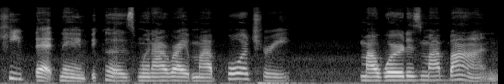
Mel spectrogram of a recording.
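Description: A woman speaks at medium pitch. She has a Louisiana accent. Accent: Louisiana Southern US. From Louisiana, US South. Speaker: poet and spoken word artist. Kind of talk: interview answering questions.

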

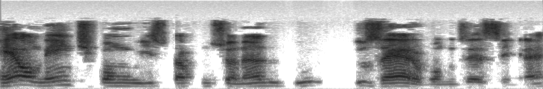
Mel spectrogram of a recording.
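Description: A man speaks at a fairly slow pace. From Brazil, Goiás. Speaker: technology teacher. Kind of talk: live interview. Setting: Instagram live.

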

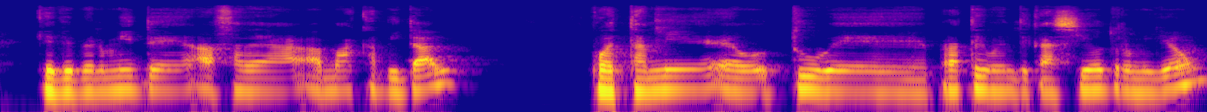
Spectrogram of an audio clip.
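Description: A man's fairly high, somewhat breathy voice. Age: 20s. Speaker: trader. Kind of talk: casual chat.

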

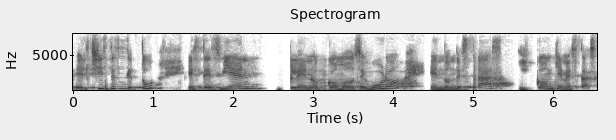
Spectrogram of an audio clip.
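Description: With lively intonation, a woman in a Mexican accent speaks at a fairly high pitch. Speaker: podcast co-host. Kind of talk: casual chat.

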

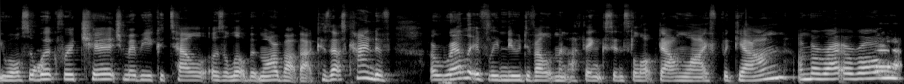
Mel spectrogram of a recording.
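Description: Rattling along at a very fast pace with hardly any pauses, a woman with a British accent and fairly high pitch shows ordinary pitch variation on a very clean recording with a silent background. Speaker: podcast host, singer-songwriter. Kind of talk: casual interview chat. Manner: warm, upbeat.

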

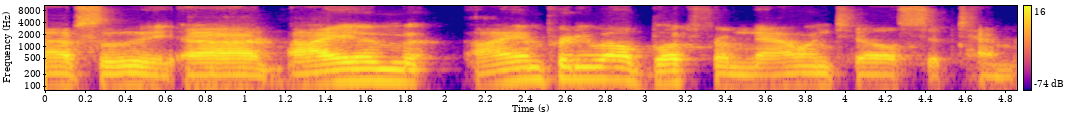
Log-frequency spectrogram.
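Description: With a Canadian accent, a man speaks at a moderate pace and medium pitch in a plain, everyday voice, his pitch varying in an ordinary way. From Ontario, Canada. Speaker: country singer. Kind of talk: interview.

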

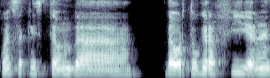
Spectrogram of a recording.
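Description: A quiet background behind a female voice with a dark, mellow tone. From Brazil, São Paulo. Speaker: public relations professional. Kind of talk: casual interview.

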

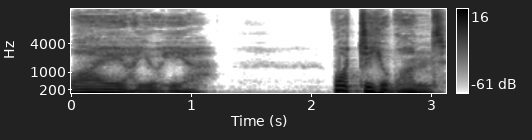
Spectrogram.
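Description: A man's put-on character voice, low-pitched and husky with a rough edge, dark and mellow in tone, slow, with big pitch swings. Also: very clean recording, silent background.

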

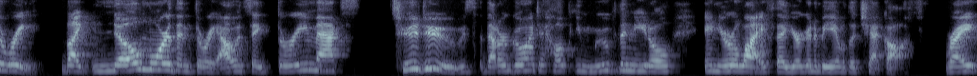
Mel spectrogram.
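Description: A woman talks at a moderate pace in an ordinary speaking voice, fairly high in pitch with ordinary pitch variation, over a quiet background. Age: 20s. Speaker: fitness coach and podcast co-host. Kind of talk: casual chat.

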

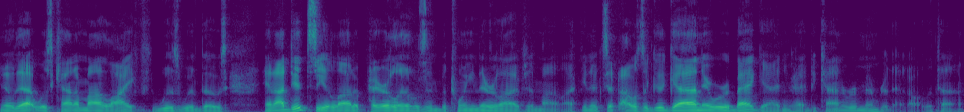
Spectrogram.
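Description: A man with a Louisiana accent talks at a very fast pace in a very deep, low voice. His loudness swings widely against a quiet background. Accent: Louisiana Southern. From Louisiana, Shreveport. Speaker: retired police lieutenant. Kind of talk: casual chat.

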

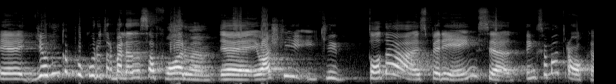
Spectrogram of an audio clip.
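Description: With noticeable background noise, a woman speaks at a moderate pace in a high voice that makes very wide pitch swings. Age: 20s. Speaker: real estate company CEO. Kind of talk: interview. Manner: halting, many fillers.

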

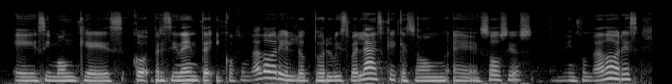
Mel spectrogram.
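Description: At medium pitch and a moderate pace, a woman with an ordinary speaking voice talks with hardly any pauses and ordinary pitch variation. The recording is very clean, with a silent background. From Dominican Republic, Samaná. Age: 20s. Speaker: insurance startup executive. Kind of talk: interview conversation.

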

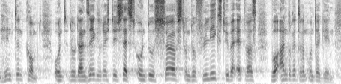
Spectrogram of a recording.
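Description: Fairly high male speech, pitch varying in an ordinary way. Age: 60s. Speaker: preacher. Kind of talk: sermon. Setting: church service. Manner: animated.

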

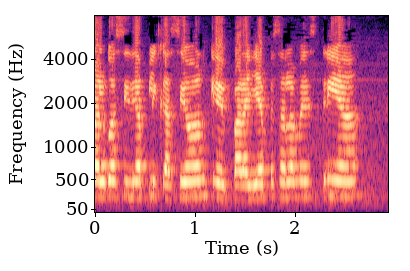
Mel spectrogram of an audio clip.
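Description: Against noticeable background noise, a woman talks at a fairly quick pace in a high pitch. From Mexico, Allende, Nuevo León. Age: 20s. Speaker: entrepreneur and engineer. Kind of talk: casual chat.

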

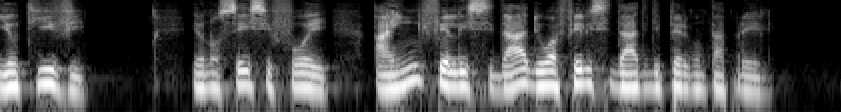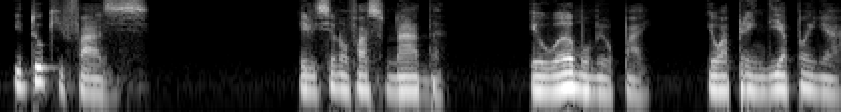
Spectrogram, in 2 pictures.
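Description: Moderate pace and ordinary pitch variation with long, frequent pauses, on a very clean recording with a silent background. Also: man, fairly low pitch for a man. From Santa Catarina, Brazil (Brusque). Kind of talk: casual interview. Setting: studio.

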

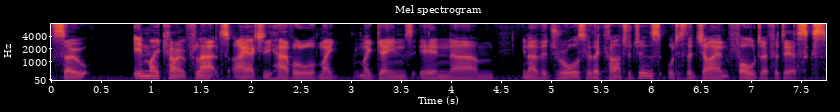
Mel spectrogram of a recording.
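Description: Bright and sharp in tone, a man with a British accent speaks fairly quickly at a very deep, low pitch with ordinary pitch variation, on a very clean recording with a silent background. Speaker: podcast guest and game video creator. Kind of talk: casual chat.

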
